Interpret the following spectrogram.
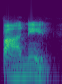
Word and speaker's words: panel: Y a los que los critiquen, pues los invitan muy cordialmente a visitar el diccionario para que sepan que se dice panel. Se escribe panel.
